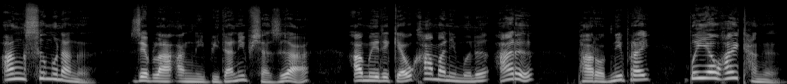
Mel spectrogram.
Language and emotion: Bodo, surprised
